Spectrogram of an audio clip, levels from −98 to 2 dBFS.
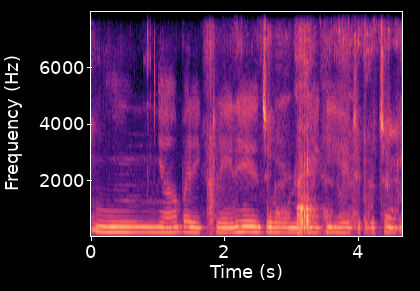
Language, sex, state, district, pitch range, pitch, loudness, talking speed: Hindi, female, Haryana, Rohtak, 175-185 Hz, 180 Hz, -20 LUFS, 180 wpm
